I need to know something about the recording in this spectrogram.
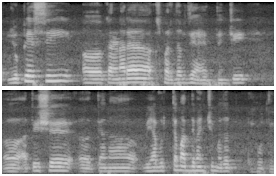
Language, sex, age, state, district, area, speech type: Marathi, male, 30-45, Maharashtra, Sangli, urban, spontaneous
